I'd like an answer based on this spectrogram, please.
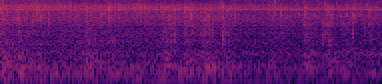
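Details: A dense, steady broadband hiss resembling rain or sizzling fills the whole stretch, with no animal voices.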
